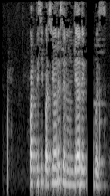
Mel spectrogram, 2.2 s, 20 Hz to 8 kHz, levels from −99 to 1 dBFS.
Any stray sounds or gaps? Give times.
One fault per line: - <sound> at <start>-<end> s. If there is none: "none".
- dropout at 1.7-1.9 s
